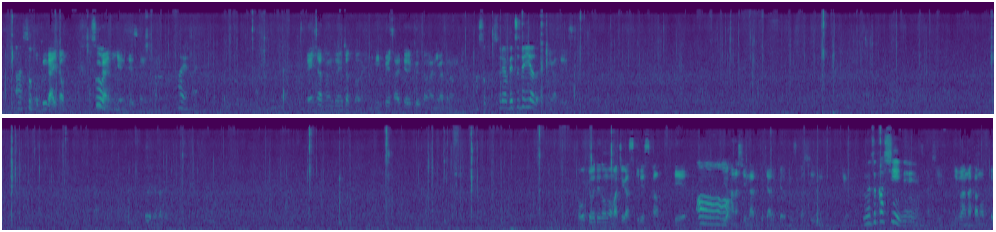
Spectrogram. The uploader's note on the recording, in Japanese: 散歩音声（蟹歩き）。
